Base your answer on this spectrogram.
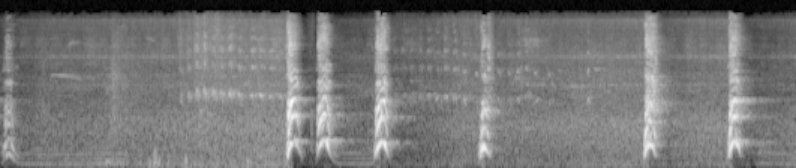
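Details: Backyard Finnish Spitz treeing birds in a tree: a string of sharp, ringing barks, three in quick succession, then three more at uneven gaps of one to two seconds, with a low hum behind.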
